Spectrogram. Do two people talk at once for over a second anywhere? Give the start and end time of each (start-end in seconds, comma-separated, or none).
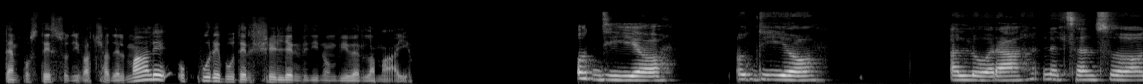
none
